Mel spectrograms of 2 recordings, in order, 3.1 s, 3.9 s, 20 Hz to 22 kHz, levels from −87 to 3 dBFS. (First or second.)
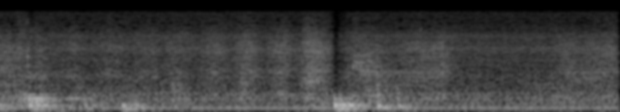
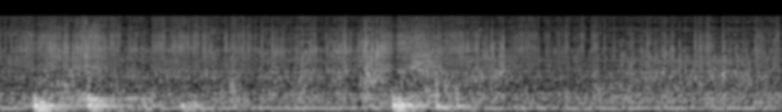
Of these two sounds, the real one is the first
